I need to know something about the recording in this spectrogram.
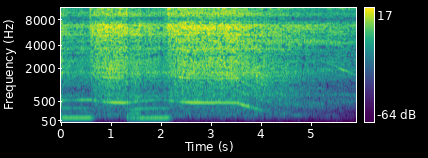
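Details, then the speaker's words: Samsung SU-2911 Jet Propel Light bagless vacuum cleaner, after cleaning the dirty filter: rushing motor airflow with wavering mid-pitched tone and low hum bursts winding down; abnormal noise coming from the motor itself, cause unclear. "okay well that's mildly annoying cuz that weird sound is actually coming from the motor"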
